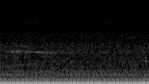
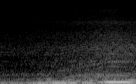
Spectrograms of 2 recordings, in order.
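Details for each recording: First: 2010 Mazda CX-5 with shorted wiring and all dash indicator lights on, one fuse found bad: after starting, the indicators stay lit. Steady low drone with quick, even pulsing faster than normal, a high idle. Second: 2010 Mazda CX-5 with shorted wiring, dash indicators stuck on and a bad fuse found: from a raised idle the engine revs cleanly to a quick blip and settles back smoothly. Rev response is normal, but the idle stays high.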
